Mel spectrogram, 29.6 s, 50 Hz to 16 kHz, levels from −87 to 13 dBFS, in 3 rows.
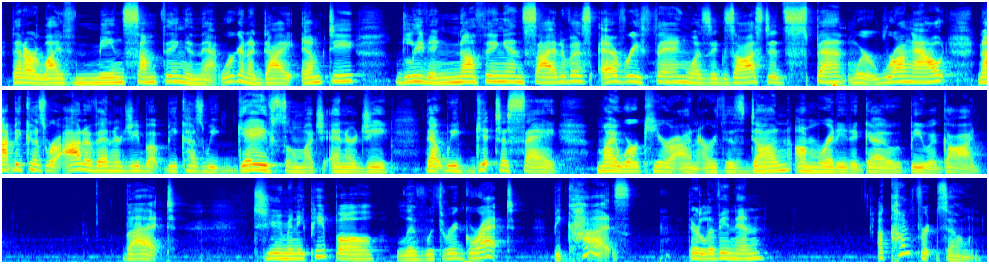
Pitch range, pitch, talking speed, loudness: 150-190 Hz, 170 Hz, 140 wpm, -22 LUFS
